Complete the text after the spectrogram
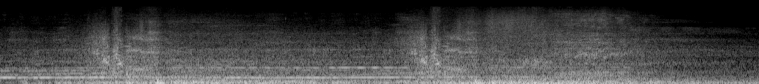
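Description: A magical blast crackles and whooshes.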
